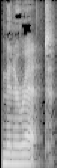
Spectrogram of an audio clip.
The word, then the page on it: minaret: American English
